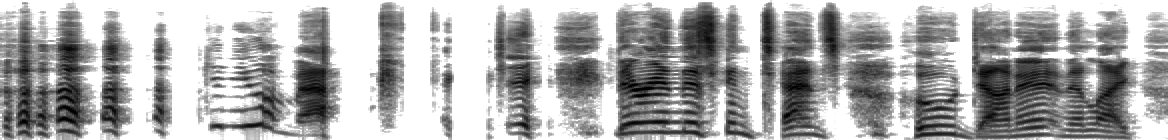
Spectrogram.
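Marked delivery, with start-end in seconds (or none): 0.0-2.7 cracking up, high and helpless; real laughter. Real, not acted. Host amused by the bread demand, laughing hard. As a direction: squeeze the words out through laughter.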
